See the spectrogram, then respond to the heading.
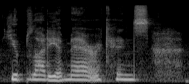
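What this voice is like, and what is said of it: Weak put-on British accent. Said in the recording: “That's not going to be my best British accent”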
